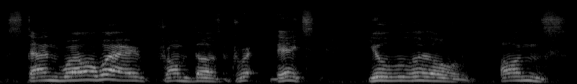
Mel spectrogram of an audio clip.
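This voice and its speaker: A man voicing a huge, clumsy, good-natured male giant with loud, rustic speech. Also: high-pitched, very slow, voice pushed up, low-quality recording. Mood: booming.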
